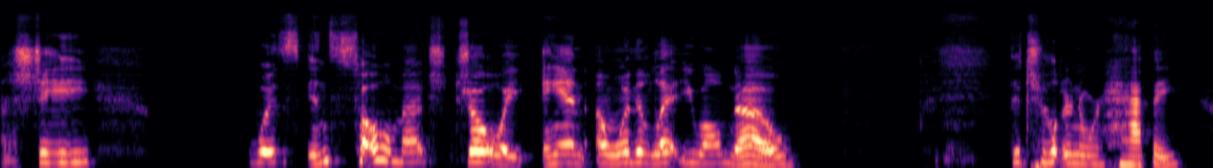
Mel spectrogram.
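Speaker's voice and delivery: crying, tearful, breaking voice. Speaking to listeners, the speaker is crying. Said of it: "I don't know why I'm crying".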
